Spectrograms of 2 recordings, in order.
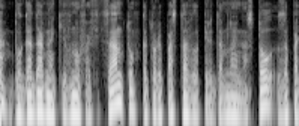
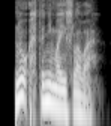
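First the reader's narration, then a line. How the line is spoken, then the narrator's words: Smirking, over phone. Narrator (Russian): хмыкнул в трубку журналист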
